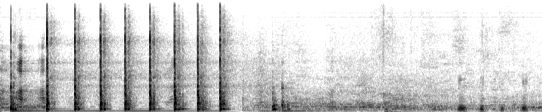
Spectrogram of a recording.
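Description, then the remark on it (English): A gavel raps about nine times in a quick, steady rhythm, sharp, to call order at a meeting, then stops, leaving a low murmur of room noise and faint voices. “Put the hammer. Look the hammer.”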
